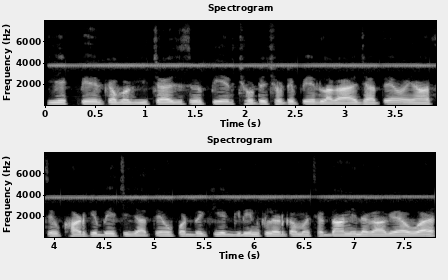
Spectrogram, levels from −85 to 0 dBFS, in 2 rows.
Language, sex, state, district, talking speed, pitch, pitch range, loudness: Hindi, male, Bihar, West Champaran, 230 wpm, 130 Hz, 125-140 Hz, -18 LUFS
